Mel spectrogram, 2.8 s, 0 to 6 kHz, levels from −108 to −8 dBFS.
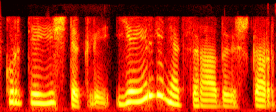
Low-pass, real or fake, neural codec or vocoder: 5.4 kHz; real; none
